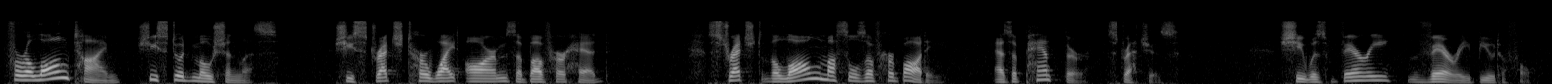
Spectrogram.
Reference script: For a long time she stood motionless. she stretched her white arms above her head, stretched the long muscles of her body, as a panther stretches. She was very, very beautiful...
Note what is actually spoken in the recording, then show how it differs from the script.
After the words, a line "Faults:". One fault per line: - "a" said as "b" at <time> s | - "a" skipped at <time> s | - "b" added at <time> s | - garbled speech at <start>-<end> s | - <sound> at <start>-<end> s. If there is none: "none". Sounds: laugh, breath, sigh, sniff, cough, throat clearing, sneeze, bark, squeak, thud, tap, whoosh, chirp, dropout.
For a long time she stood motionless. she stretched her white arms above her head, stretched the long muscles of her body, as a panther stretches. She was very, very beautiful...
Faults:
none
